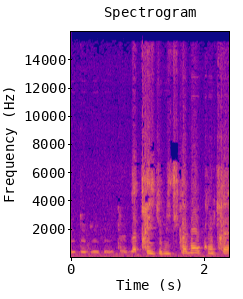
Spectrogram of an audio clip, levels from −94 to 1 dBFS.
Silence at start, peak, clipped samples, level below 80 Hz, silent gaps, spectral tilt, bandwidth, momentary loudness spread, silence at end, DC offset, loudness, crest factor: 0 s; -6 dBFS; under 0.1%; -50 dBFS; none; -2.5 dB/octave; 16 kHz; 13 LU; 0 s; under 0.1%; -25 LUFS; 20 dB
